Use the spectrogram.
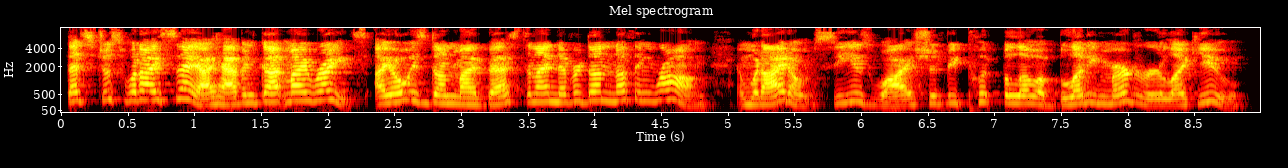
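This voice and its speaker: A woman's voice: on the high side, lively intonation, moderate pace, a bit bright, voice pushed up. A woman voicing a big, self-righteous male ghost who complains in coarse working-class speech. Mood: aggrieved.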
